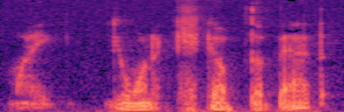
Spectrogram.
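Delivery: soft whispered offer. Retold or imitated. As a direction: whisper it slyly to Mike. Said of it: "and I said".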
